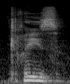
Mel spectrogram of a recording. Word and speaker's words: grise: So gris with the S, you don't pronounce it, with the E at the end, grise.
